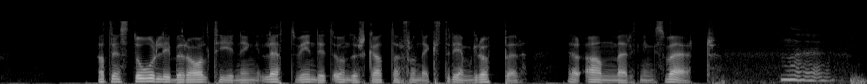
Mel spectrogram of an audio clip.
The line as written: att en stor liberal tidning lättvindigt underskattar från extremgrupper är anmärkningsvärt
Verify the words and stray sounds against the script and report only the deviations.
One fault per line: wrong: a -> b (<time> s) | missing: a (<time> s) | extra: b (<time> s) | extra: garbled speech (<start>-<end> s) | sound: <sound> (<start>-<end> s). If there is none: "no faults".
sound: laugh (7.8-8.5 s)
